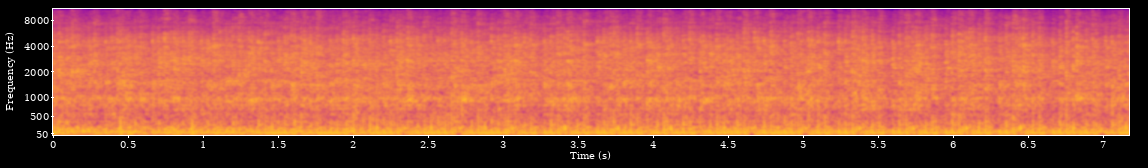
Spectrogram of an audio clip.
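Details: 1937 Ford flathead that sat a year, 6-volt system running only on the battery (maybe 5 volts): low, uneven, choppy idle with frequent skipped firing pulses, a misfire; cause unconfirmed, possibly low voltage.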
